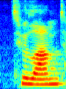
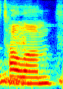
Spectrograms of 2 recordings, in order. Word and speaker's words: Tulum: Radames Rubio Gayton while visiting Tulum, but now they are dating. And that's Tulum, right? I got that right? Tulum. Yes. Don't, yeah. See, I was thinking of like tulips. It's Tulum.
